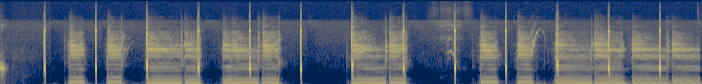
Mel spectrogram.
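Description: A distorted electric guitar riff of short chugged stabs and sustained power chords in a choppy rhythm, with brief gaps between phrases.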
